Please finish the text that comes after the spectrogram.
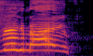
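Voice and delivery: high, loud echo of the cry; mock dramatic shout. Friend joins in the big knife line, mock dramatic shout. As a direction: fling it out like a stage tragedian.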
